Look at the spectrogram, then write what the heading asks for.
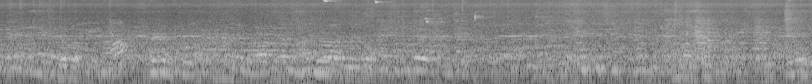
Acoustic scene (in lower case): restaurant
